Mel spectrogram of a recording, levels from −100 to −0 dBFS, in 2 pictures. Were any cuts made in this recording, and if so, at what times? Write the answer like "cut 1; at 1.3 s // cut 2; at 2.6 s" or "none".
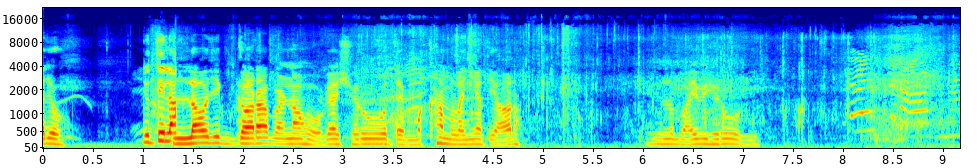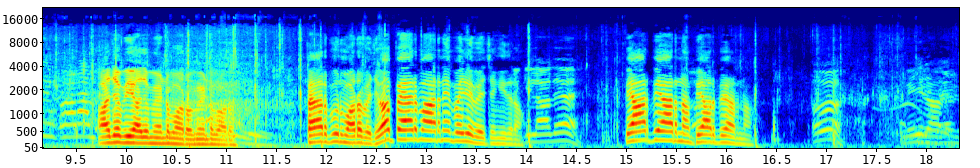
cut 1; at 1.3 s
